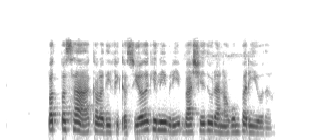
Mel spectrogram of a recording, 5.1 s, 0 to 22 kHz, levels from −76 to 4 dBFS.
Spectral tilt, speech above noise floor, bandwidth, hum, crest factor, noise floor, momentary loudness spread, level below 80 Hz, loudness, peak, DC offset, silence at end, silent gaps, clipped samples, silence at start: -3 dB/octave; 64 dB; 8.2 kHz; none; 20 dB; -86 dBFS; 6 LU; -68 dBFS; -22 LUFS; -4 dBFS; under 0.1%; 1 s; none; under 0.1%; 0.7 s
